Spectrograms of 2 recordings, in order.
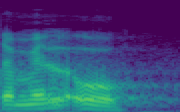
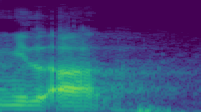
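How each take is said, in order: First: The word ends with a 'u' vowel. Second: The word ends with an 'a' vowel. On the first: This reading is permitted as a grammatical alternative. "wajaza raf'ul hamzah" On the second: This is how all the narrations have it. "Nabi macane mil'ah ... bi fathil hamzah"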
